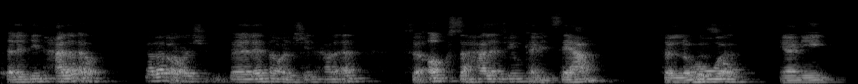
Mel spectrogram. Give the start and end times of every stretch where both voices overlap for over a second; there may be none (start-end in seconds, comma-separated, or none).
none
